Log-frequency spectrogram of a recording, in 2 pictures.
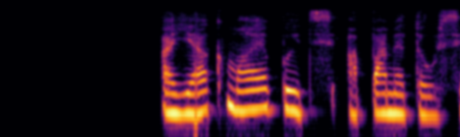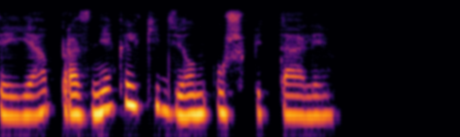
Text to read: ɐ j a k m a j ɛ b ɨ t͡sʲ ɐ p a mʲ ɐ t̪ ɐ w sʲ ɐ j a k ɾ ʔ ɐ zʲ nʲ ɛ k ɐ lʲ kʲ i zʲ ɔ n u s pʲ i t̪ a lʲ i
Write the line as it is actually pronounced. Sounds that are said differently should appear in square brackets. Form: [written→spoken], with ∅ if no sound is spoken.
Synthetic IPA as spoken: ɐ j a k m a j ɛ b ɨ t͡sʲ ɐ p a mʲ ɐ t̪ ɐ w sʲ ɐ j a [k→p] ɾ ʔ ɐ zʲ nʲ ɛ k ɐ lʲ kʲ i [zʲ→d͡zʲ] ɔ n u [s→ʂ] pʲ i t̪ a lʲ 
